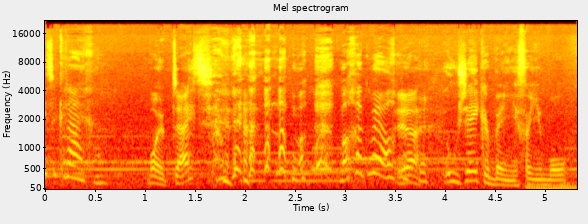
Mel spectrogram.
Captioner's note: laughter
